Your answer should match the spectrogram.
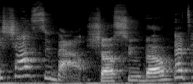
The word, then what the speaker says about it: char siu bao: No, Sha Su Bao.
